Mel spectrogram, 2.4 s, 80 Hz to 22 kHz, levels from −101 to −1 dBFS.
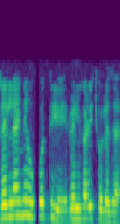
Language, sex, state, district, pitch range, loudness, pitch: Bengali, female, West Bengal, Kolkata, 180-240 Hz, -14 LUFS, 205 Hz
